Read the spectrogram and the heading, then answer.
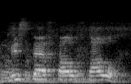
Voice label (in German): ohne echo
